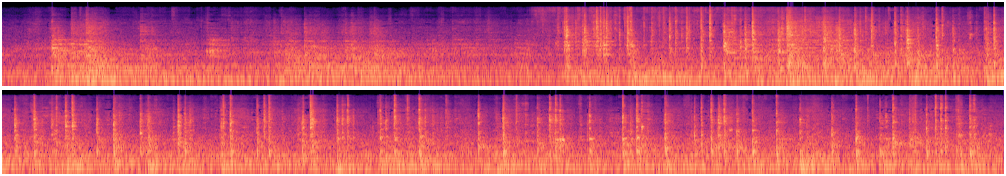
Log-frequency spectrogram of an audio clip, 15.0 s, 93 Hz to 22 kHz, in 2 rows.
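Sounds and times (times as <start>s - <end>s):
shredder cracking and snapping: 4.0s - 7.4s.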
